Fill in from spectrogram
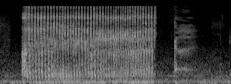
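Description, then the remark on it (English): A voice imitates a motorcycle engine with a loud, raspy, sputtering buzz that holds steady for over a second, then stops abruptly, followed by a brief softer breathy sound. “He was trying to teach me how to to do proper motorcycle sounds, which is something that I've never been very good at.”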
